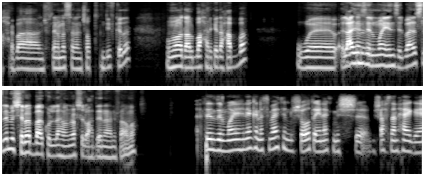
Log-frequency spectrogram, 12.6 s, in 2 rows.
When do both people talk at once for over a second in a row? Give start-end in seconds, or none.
none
